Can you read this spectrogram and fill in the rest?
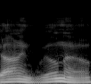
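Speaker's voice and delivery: soft, consoling, sympathetic tone. Speaker retells how she answered his question; imitating a sympathetic tone. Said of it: "she looks at me all sympathetic and goes".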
